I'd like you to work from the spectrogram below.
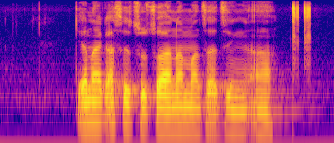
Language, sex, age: Southern Sotho, male, 26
